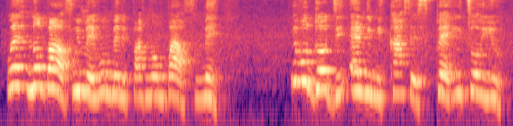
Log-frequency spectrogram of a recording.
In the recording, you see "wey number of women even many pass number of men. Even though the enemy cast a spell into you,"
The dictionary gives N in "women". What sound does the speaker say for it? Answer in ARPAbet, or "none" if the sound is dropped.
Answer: none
